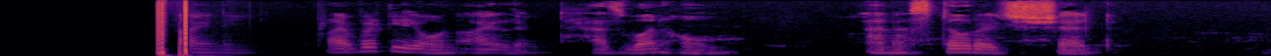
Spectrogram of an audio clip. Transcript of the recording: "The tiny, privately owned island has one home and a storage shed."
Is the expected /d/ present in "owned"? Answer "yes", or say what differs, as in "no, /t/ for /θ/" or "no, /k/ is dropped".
no, /d/ is dropped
